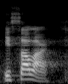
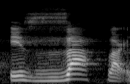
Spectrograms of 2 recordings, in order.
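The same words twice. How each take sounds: First: "Exalar" said as e-ssa-LAR; "Exalar" with an unvoiced S; wrong S pronunciation. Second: "exalar" as e-ZZA-lar; "exalar" with a long buzzing Z; correct Z pronunciation. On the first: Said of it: "qual que é o outro som?". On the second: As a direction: draw out the Z in "exalar". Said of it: "Você fala exalar". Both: Shown as a demonstration.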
